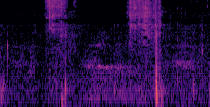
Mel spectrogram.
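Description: A few soft footsteps on dry, stony ground, heard as faint crunches about half a second and a second and a half in, with a faint brief high tone about a second in.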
